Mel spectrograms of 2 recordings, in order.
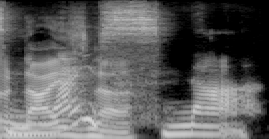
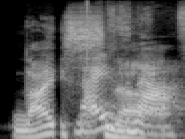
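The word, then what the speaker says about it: Knysna: The K is silent. It's so Naisna. Naisna.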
